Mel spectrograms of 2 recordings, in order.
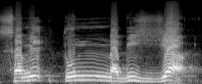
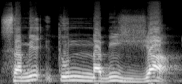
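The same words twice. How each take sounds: First: The last word ends with an 'a' vowel. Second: The last word ends with an 'a' vowel.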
